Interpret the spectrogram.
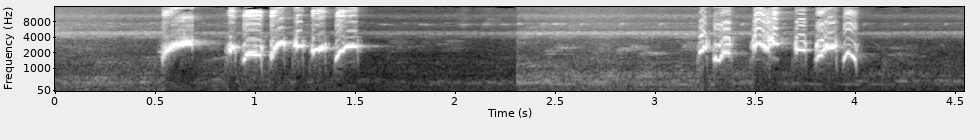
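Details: Lure red-whiskered bulbul in morning song, long twisted double-voiced singing for training other bulbuls: two bursts of rapid, clear warbled whistles, six or seven syllables each, with a second-long quiet pause between.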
